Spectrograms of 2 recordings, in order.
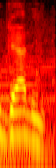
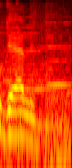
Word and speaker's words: Gilly: বলতাম লিভ ইট টু গ্যালি। গিলিকে Aussie উচ্চারণে অনেকেই গালি ভেবে ভুল করতেন।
